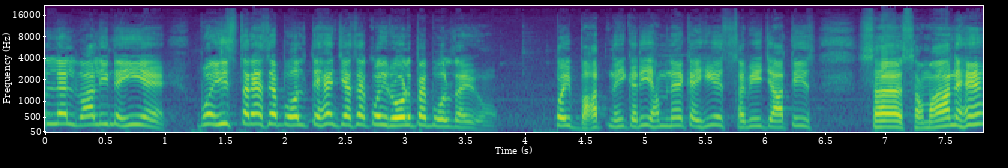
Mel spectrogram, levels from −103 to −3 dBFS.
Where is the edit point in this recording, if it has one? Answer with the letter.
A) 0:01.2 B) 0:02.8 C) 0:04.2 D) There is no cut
C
